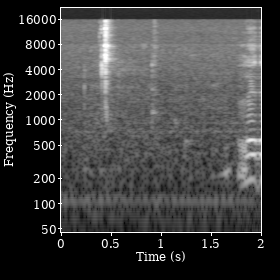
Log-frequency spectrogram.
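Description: A single short, sharp click of tableware about half a second in, against quiet room tone with a faint low hum.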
